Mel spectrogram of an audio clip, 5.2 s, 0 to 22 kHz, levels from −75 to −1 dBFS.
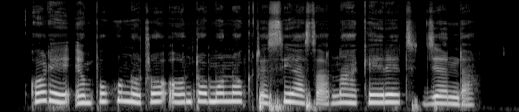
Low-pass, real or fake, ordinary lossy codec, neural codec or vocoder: none; real; none; none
